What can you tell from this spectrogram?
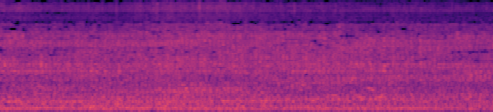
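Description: Fire engine idling steadily at close range, with people talking over it.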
